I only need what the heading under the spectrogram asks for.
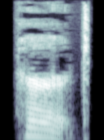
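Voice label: "hurt", English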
